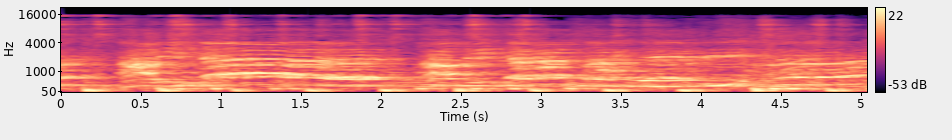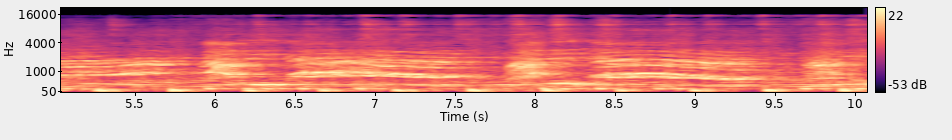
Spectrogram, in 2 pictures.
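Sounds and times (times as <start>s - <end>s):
steady drum beat: 0.0s - 10.0s
voices singing together: 0.0s - 10.0s.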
